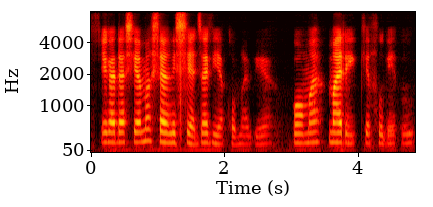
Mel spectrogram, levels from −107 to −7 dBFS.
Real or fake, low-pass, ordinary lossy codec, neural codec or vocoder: fake; none; none; codec, 16 kHz, about 1 kbps, DyCAST, with the encoder's durations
